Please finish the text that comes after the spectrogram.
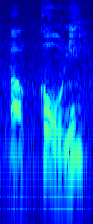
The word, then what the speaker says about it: balcony: describe them so balcony still pronounced at that time in the Italian manner balcone as well as Fresco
